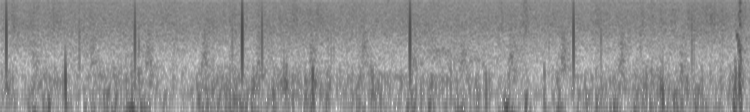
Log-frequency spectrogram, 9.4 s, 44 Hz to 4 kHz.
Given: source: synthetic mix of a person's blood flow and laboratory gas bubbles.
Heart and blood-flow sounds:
Doppler ultrasound of blood flow; subclavian vein
9.19-9.33 s: bubbles
From the record:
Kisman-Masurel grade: 121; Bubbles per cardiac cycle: 1 to 2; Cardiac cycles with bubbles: 10 to 50%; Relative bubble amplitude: barely perceptible (0.100 to 0.250); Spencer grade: 2 (many but less than half of the cardiac periods contain bubble signals, singularly or in groups); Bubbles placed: anywhere in the cardiac cycle

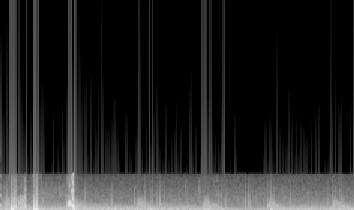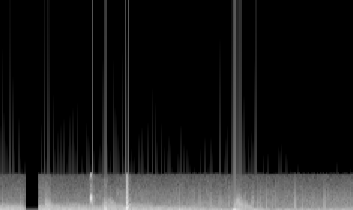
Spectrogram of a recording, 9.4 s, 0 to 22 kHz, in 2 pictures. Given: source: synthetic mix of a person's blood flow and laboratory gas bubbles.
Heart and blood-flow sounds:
Doppler ultrasound of blood flow; subclavian vein
0.10-0.35 s: bubbles
0.41-0.55 s: bubbles
0.88-1.04 s: bubbles
5.90-5.97 s: bubbles
6.09-6.17 s: bubbles
6.37-6.46 s: bubbles
From the record:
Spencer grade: 2 (many but less than half of the cardiac periods contain bubble signals, singularly or in groups); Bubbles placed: anywhere in the cardiac cycle

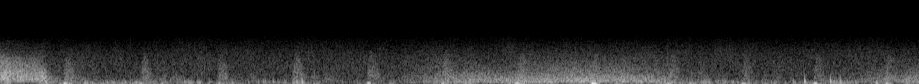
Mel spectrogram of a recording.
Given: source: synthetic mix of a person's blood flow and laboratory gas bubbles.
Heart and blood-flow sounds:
Doppler ultrasound of blood flow; subclavian vein
no bubbles
From the record:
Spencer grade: 0 (complete lack of bubble signals)

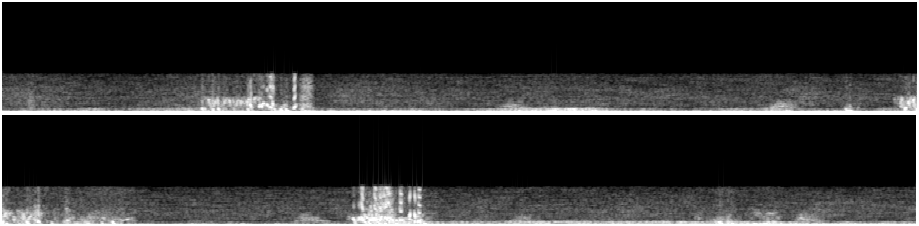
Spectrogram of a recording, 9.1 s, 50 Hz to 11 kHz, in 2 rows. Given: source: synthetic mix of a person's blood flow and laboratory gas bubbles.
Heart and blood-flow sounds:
Doppler ultrasound of blood flow; subclavian vein
0.96-1.61 s: bubbles
4.19-4.29 s: bubbles
4.46-5.26 s: bubbles
6.29-6.77 s: bubbles
8.04-8.48 s: bubbles
From the record:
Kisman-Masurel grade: 223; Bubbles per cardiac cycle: several, 3 to 8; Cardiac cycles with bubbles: 10 to 50%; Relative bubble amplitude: loud (0.450 to 0.775); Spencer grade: 2 (many but less than half of the cardiac periods contain bubble signals, singularly or in groups); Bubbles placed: anywhere in the cardiac cycle

